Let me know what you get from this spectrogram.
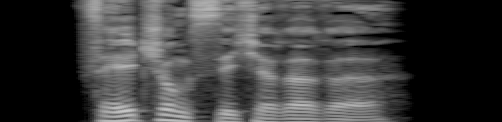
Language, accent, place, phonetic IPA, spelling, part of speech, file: German, Germany, Berlin, [ˈfɛlʃʊŋsˌzɪçəʁəʁə], fälschungssicherere, adjective, De-fälschungssicherere.ogg
- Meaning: inflection of fälschungssicher: 1. strong/mixed nominative/accusative feminine singular comparative degree 2. strong nominative/accusative plural comparative degree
